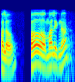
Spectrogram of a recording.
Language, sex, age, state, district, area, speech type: Bodo, male, 18-30, Assam, Baksa, urban, conversation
